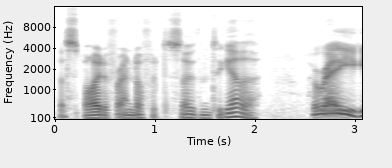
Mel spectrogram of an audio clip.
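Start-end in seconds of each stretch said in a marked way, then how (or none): 2.6-3.1 loud, high hooray; cheering cry. Acted. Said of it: "cried the Scarecrows".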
